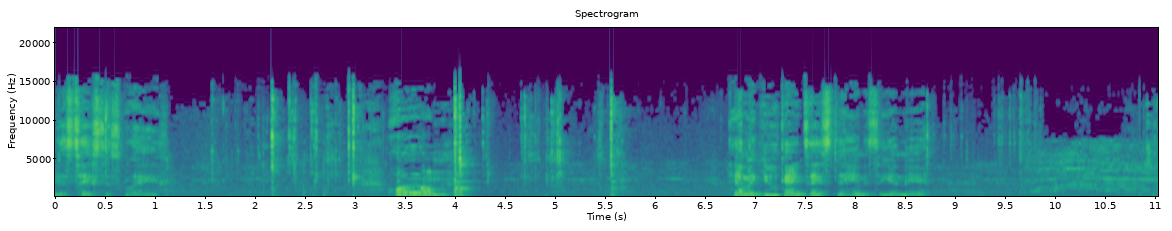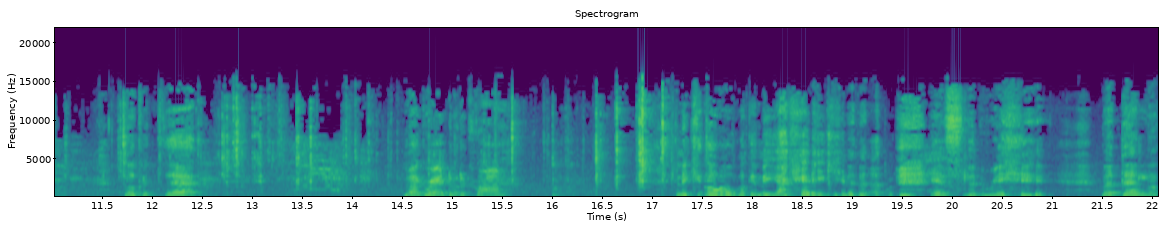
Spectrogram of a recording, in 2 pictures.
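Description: Metal tongs click and clack as food is moved onto a plate.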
